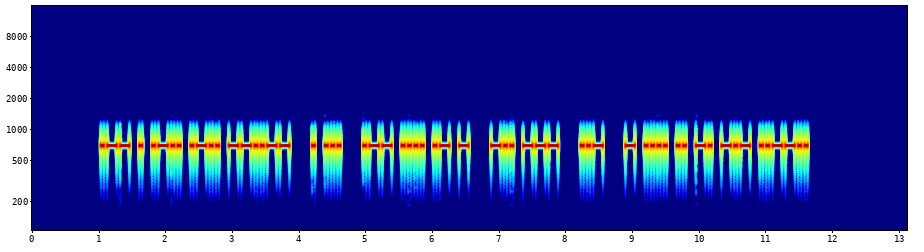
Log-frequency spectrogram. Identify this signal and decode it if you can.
Morse code, heard as a keyed tone, about 25 wpm, 700 Hz. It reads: WELL, ES WHAT DO U THINK?
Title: Sentences from Top 200 Words and Abbreviations 25wpm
